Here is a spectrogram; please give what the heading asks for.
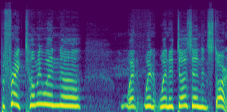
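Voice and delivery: very high-pitched, pestering voice. Retelling how the show's editor asks when shows start and end: imitating his high voice. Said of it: "He has this high voice when he talks to me".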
